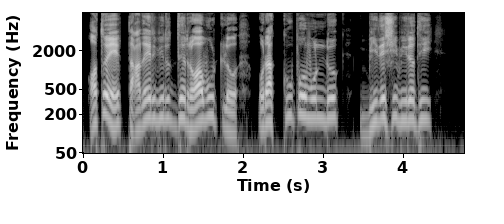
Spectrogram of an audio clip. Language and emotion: Bengali, neutral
